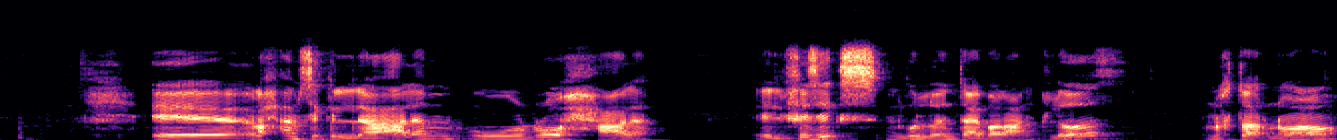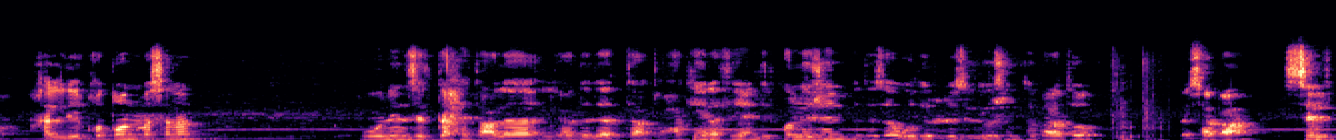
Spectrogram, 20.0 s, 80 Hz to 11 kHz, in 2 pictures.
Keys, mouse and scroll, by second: 5.7 click, 6.7-11.5 drag, 11.6-15.6 scroll down 22, 15.6-16.0 drag, 16.0-16.8 scroll down 2, 16.8-19.5 drag, 19.5-20.0 scroll down 2.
